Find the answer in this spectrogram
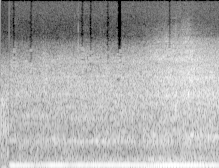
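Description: Steady low rumble of a motor vehicle running close by, starting abruptly just after the start.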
